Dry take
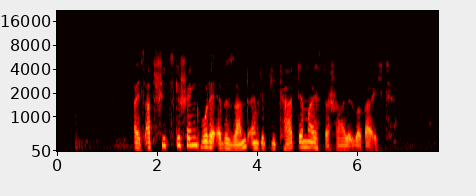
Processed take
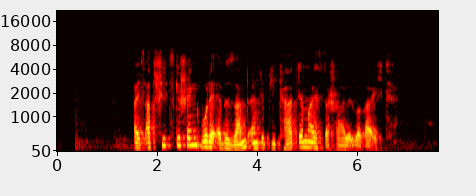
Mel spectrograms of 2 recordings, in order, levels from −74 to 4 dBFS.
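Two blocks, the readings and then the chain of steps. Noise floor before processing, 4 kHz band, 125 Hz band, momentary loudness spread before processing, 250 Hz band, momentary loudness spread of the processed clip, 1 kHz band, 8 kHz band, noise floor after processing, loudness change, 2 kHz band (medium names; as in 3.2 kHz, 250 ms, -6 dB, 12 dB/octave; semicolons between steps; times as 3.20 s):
-75 dBFS, +7.0 dB, +7.0 dB, 10 LU, +7.0 dB, 11 LU, +7.0 dB, no reading, -66 dBFS, +7.0 dB, +7.0 dB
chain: crackle 22 per s -44 dBFS; delay 102 ms -16.5 dB; trim +7 dB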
